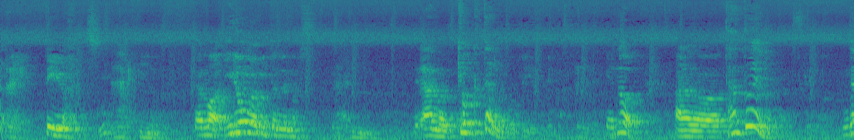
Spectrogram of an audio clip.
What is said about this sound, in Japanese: 今後ろで多分録音にセミの声が、うん、えってずーっと入ってる確かに、入ってるんですでセミの声が、でかいのは、絶対女子のせいです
